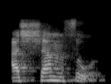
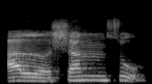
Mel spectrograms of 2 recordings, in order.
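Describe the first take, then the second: First: The 'l' is silent, going straight into 'sh'. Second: The 'l' is clearly pronounced before 'sh'. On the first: The speaker calls it right. "Langsung masuk ke huruf shin" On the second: The speaker calls it wrong. "Bukan. Ini salah"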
